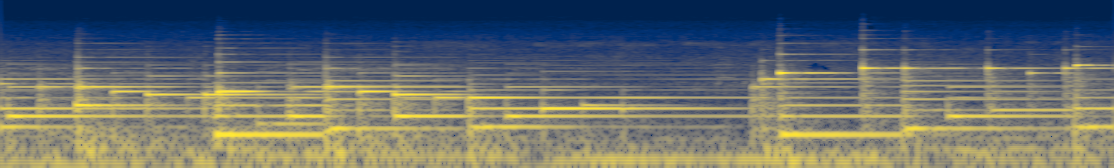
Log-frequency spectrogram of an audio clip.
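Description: Background piano music: soft chords and a slow melody of struck notes, thinning out near the middle and picking up again about six seconds in.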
